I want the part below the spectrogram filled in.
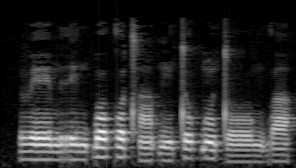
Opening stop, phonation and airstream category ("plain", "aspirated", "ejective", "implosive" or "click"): implosive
